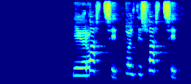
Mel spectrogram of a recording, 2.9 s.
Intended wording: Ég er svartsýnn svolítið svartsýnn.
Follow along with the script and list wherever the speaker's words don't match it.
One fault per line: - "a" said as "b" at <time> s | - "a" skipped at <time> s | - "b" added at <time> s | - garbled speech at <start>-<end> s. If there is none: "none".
none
